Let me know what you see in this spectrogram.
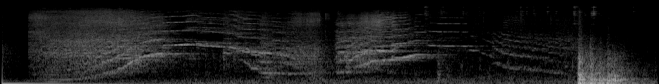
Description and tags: Squeaky Bathroom Door
This is the bathroom door from the EDD, it was so squeaky. Recorded with iPhone 8.
opening, squeaking, door, squeaky, squeak, creaky, open, close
